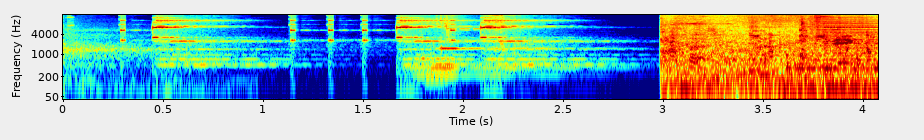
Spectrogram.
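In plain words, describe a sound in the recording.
Short electronic beeps chime as menu options are selected.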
